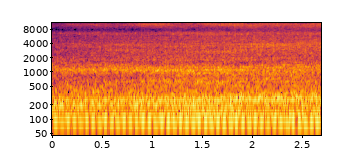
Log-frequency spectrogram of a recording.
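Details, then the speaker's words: $400 parts vehicle idling: a quick, even puffing tick on each firing pulse from an exhaust leak at the manifold, which is leaking because the manifold bolts are broken. "a little exhaust leak but i know why that is somebody broke all the manifold bolts"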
